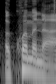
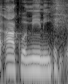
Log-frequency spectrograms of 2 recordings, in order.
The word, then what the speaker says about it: Aquemini: I remember when he butchered um Aquemini oh not the aquamani oh no he did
